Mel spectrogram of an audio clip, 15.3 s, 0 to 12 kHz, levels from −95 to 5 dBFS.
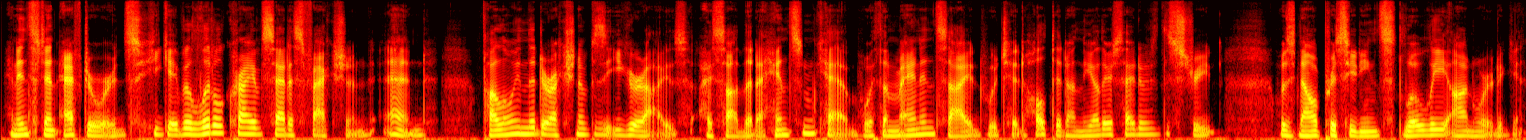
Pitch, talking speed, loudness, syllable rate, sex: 130 Hz, 175 wpm, -21 LUFS, 4.8 syllables/s, male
